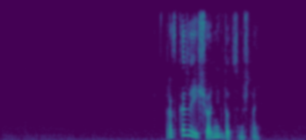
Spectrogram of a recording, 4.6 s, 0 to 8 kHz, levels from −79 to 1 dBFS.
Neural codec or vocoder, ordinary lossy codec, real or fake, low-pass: none; none; real; 7.2 kHz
